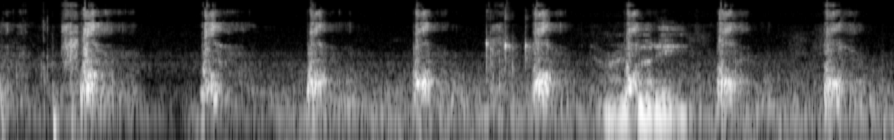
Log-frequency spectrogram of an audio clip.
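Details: A dog gives a run of about eight harsh, forceful coughs, roughly one a second: a coughing fit.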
